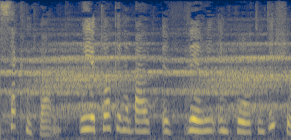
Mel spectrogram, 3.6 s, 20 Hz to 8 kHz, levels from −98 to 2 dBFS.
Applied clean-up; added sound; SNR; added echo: none; Alarm; 4 dB; none.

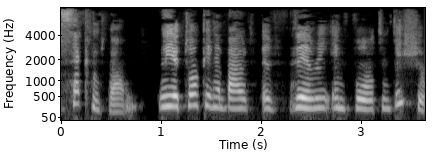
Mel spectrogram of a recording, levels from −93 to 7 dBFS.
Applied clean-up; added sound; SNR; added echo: neural mask model Resemble Enhance denoiser.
